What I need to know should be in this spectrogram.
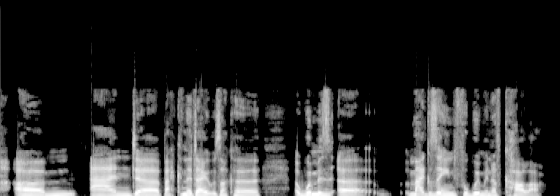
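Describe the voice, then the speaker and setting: A woman with a British accent and medium pitch speaks at a fairly quick pace. The sound is dry and close with no echo, over a quiet background. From England, Essex (born East London). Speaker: podcast host. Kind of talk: casual interview chat. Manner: animated.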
